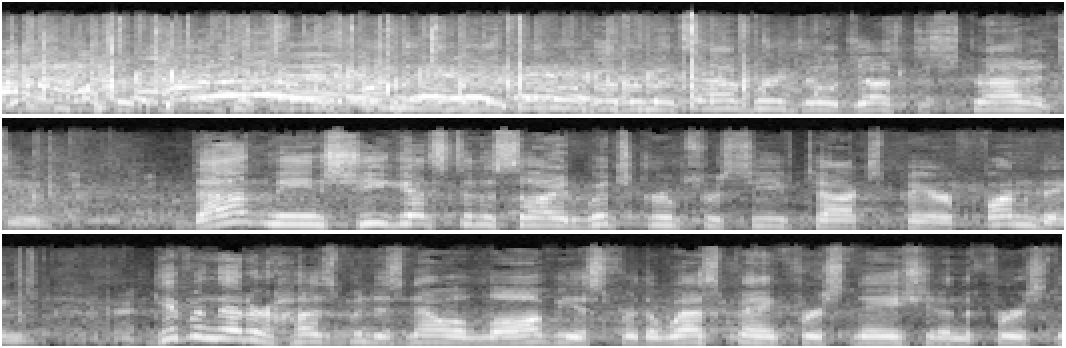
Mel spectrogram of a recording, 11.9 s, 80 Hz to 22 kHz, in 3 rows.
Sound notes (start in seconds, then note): 3.9 some Applause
